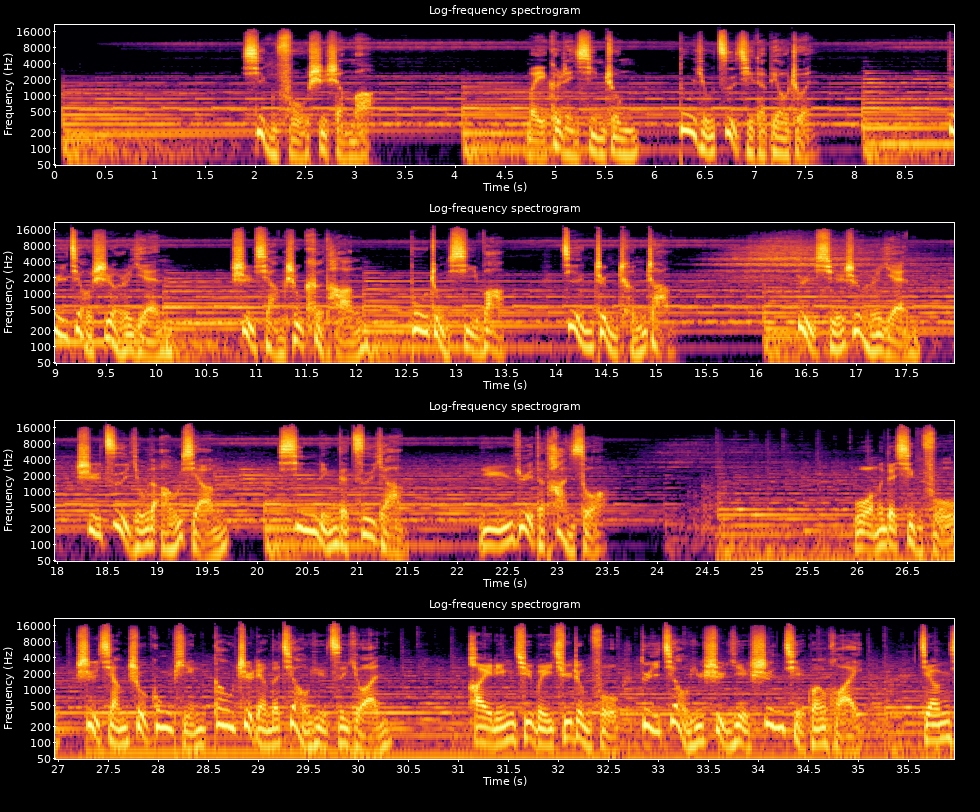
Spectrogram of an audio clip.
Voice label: 男 专题汇报 厚重; 泰州市海陵区庆祝第四十个教师节

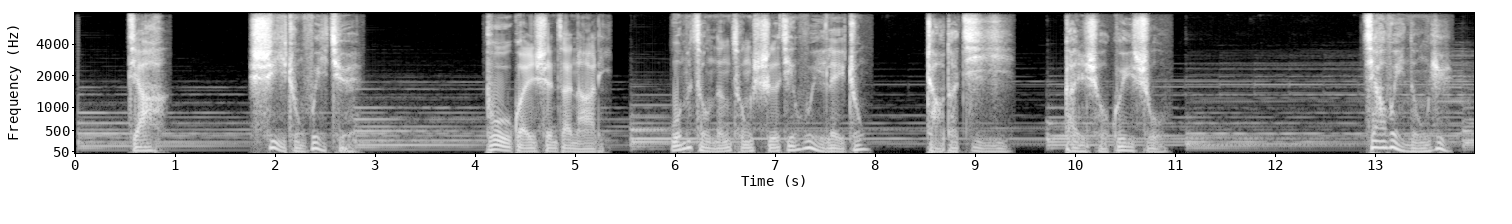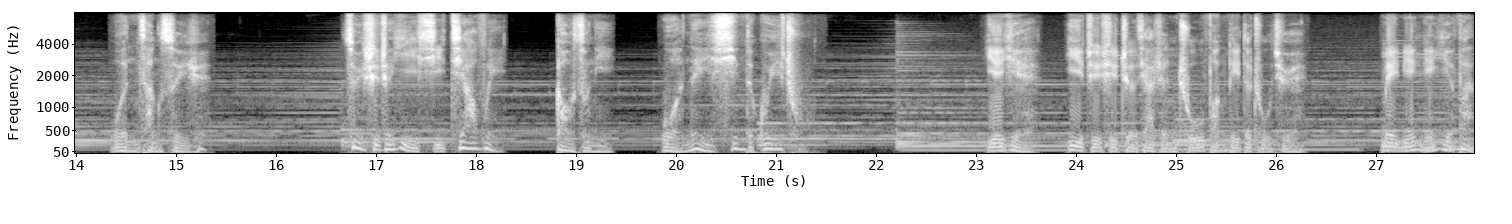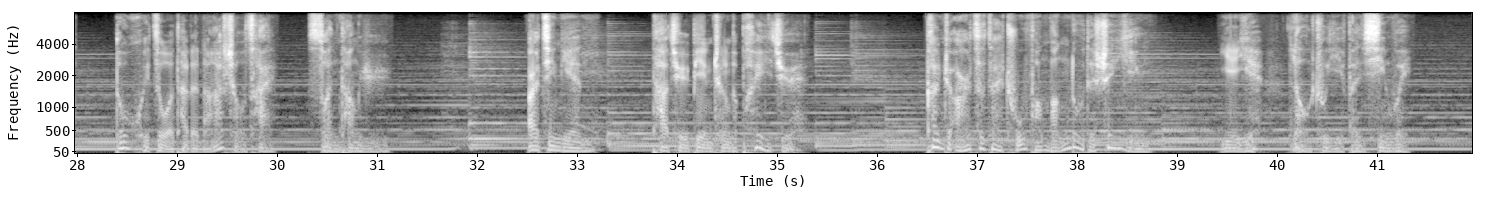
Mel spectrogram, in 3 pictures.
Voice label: 男 独白 磁性; 中铁

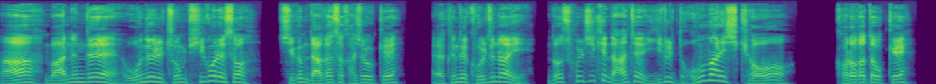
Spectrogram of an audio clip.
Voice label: 外籍韩语男 对话

